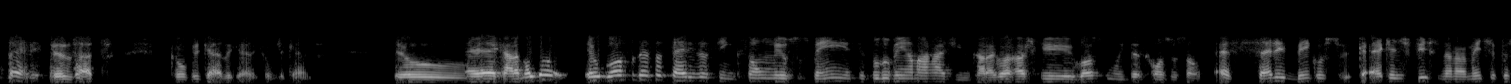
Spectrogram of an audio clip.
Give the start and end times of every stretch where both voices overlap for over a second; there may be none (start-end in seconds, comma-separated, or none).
none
